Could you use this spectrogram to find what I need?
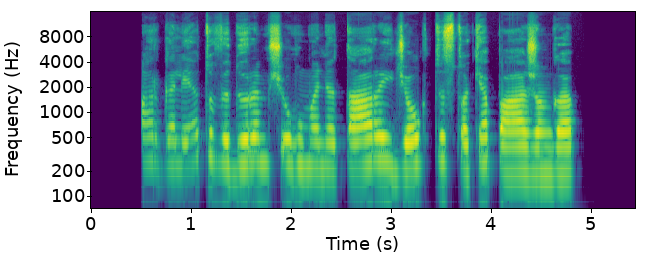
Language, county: Lithuanian, Klaipėda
